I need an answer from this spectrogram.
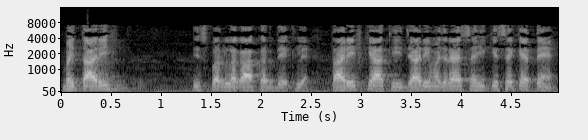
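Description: Brief: male teacher, mid-pitched, quizzes his class, dull lo-fi recording. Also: fairly even intonation. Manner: asks the class questions and answers them himself, repeats key terms slowly. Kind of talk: classroom grammar lesson.

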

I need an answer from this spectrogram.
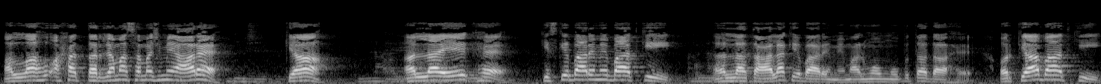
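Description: Man, grammar teacher, slow patient drilling, slightly high voice, dull lo-fi sound. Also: animated, fairly bright tone. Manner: slow, patient, quizzing with repeated questions. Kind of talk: classroom grammar lesson with drills.

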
